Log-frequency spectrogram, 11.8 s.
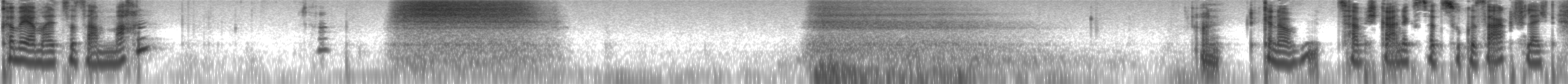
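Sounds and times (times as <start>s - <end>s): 
speech: 0.0s - 1.2s, 9.6s - 11.7s
slow paced breathing during a breathing exercise: 2.9s - 4.3s, 6.0s - 8.2s.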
